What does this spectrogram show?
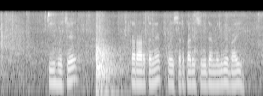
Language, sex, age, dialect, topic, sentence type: Magahi, male, 36-40, Northeastern/Surjapuri, agriculture, question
